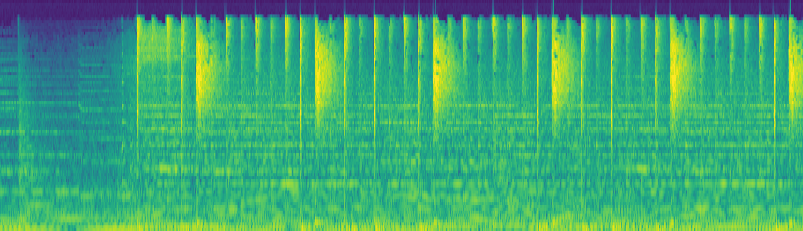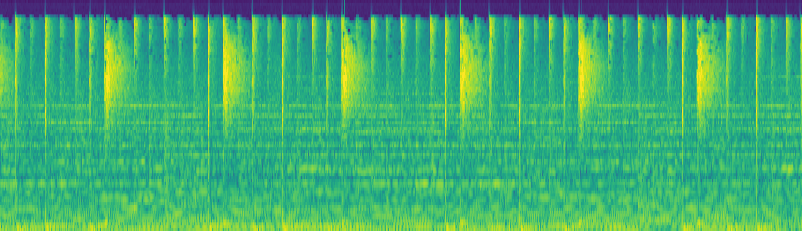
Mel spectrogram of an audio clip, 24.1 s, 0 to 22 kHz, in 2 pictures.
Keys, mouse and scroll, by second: 0.0 ctrl+r, 1.3 ctrl+r, 2.4 Tab, 2.6 scroll down 2, 2.8-3.9 middle drag, 3.9-4.4 scroll up 1, 4.4 middle click, 4.8 Tab, 6.0 shift+middle click, 6.4-7.1 scroll up 2, 6.6 middle click, 7.1 middle click, 7.5 1, 7.7 click, 8.3 g, 10.2 middle click, 10.8 click, 11.1 g, 12.2 middle click, 13.0 2, 13.3 click, 13.8 shift+click, 14.2 shift+click, 14.8 middle click, 15.4 click, 16.8 middle click, 17.5 ctrl+r, 18.7 middle click, 19.6 ctrl+r, 21.5 shift+middle click, 22.3 ctrl+z.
